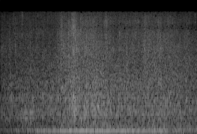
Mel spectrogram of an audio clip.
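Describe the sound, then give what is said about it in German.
A small wooden motorboat carrying scientists from a biological institute on Helgoland runs steadily on the North Sea to measure water temperature, its low engine drone continuous beneath a wash of splashing water and wind rushing past the microphone, loud throughout with no voices. “Mit einem kleinen Holzmotorboot fahren Wissenschaftlerinnen und Wissenschaftler der Biologischen Anstalt Helgoland fast jeden Tag auf die Nordsee hinaus, um die Wassertemperatur zu messen.”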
